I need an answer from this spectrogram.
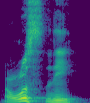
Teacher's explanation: make sure you pronounce the عين from the middle of the throat. عسري عين again middle of the throat.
